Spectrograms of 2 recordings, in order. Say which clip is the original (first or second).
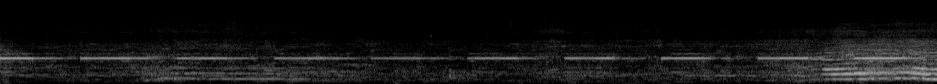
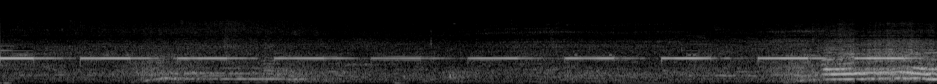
second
